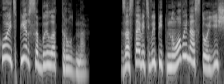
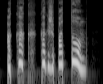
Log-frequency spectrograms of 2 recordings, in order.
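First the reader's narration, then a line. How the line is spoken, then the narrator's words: Quiet question. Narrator (Russian): спросила она тихо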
